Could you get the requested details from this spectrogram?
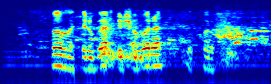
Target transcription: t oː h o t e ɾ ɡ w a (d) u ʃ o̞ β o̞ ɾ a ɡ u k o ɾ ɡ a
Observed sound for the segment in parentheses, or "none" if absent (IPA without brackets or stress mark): d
